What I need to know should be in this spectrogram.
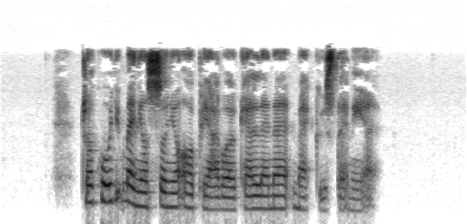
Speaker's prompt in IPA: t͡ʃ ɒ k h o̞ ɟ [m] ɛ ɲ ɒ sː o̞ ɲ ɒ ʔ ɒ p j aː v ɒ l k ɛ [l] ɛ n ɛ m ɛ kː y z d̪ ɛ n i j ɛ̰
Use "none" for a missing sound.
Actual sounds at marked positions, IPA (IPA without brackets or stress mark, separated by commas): m, lː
